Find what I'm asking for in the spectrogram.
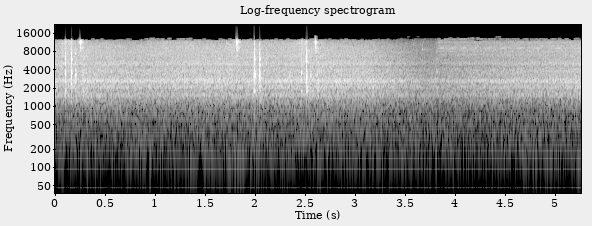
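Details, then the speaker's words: Western Digital 500GB external USB hard drive, a clicking drive. Platter hiss with sharp irregular ticks and scrapes. The heads have crashed and the platter is scored like sandpaper; the drive is junk, with only the electronics still good. "this drive is junk heads are junk"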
